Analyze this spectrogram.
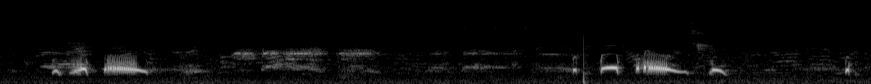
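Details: Spotted dove female calling to excite males: two phrases of clipped coos, a stuttered rattle and a falling end note, with a faint higher warbling between them and a sharp click before the second phrase.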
